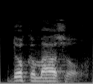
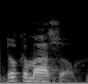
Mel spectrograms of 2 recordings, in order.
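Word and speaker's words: dokimazo (δοκιμάζω): The word examine here in 1 Corinthians chapter 11 and verse 28 is dokimazo. Dokimazo. It's spelled D-O-K-I-M-A-Z-O. Dokimazo is how I would pronounce it.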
